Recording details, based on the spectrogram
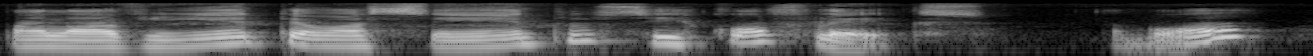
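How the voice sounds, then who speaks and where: A woman's voice: on the low side, animated, moderate pace, warm tone, slightly rough. A Brazilian woman teaching a patient spelling lesson at a board, spelling out and stretching words. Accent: Brazilian Portuguese. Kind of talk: slow spoken-out lesson at a board.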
